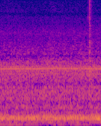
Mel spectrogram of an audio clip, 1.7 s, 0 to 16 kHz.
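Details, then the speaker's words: SolaHD S4K2U-C UPS plugged into a 120 V supply, not yet switched on and with no load. Its cooling fan starts with a steady low hum and a faint even whine, no rubbing or ticking. Normal operation. "notice once you uh connect the input uh uh Supply you'll hear the fan turn on all right"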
